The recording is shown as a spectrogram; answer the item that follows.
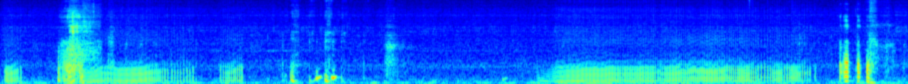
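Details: Pet female dog Lulu sleeping. Short snore bursts and scattered clicks and rustles are followed by one long, steady, rasping snore lasting about three seconds. A few sharp knocks come near the end.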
